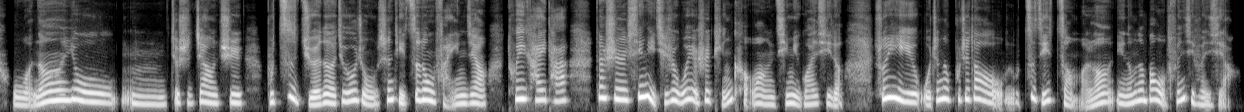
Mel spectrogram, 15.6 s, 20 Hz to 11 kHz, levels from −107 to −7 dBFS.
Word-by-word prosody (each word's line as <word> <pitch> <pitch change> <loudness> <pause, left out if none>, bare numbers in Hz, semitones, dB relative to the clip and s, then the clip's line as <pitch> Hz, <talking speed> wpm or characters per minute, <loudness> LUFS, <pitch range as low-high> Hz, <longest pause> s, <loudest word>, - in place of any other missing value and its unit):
我 165 -2 -2
呢， 255 +8 +4
又， 235 -7 +2 0.2
嗯， 180 -3 -4
就 - - -4
是 210 -1 -6
这 235 +4 -3
样 210 -3 0
去 210 0 -1 0.3
不 225 - -1
自 295 - +1
觉 170 -3 0
地 215 -1 +3
就 240 +4 -3
有 265 +2 +3
种 190 -8 -1
身 280 +8 0
体 - - 0
自 - - -2
动 275 -4 +4
反 170 - -10
应 195 +1 0
这 205 - -3
样 190 -2 -1 0.2
推 300 0 +5
开 280 -2 -2
他， 260 0 -5 0.3
但 335 -1 +3
是 295 -4 +3
心 350 +7 +4
里 325 - +6
其 220 - -6
实 270 +2 +2
我 245 +4 +2
也 270 -6 +2
是 265 +5 -2
挺 245 +1 -3
渴 - - -6
望 180 -3 -3
亲 200 +5 -3
密 195 -4 +1
关 180 +3 -5
系 195 -3 -6
的， 150 - -4 0.4
所 315 +2 +3
以 275 -10 +6
我 170 -6 -1
真 285 - +1
的 310 - +5
不 295 +2 -7
知 300 +1 0
道 285 -7 0 0.3
自 330 -4 0
己 260 -1 -1
怎 190 -9 -5
么 - - -11
了， 210 - -1
你 200 -2 -2
能 200 +3 0
不 250 - +1
能 270 - +2
帮 285 +1 +1
我 240 - +1
分 265 +5 -1
析 235 -10 -4
分 175 -2 -4
析 160 - -9
啊？ - - -13
230 Hz, 260 characters per minute, -18 LUFS, 195-275 Hz, 0.4 s, 里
